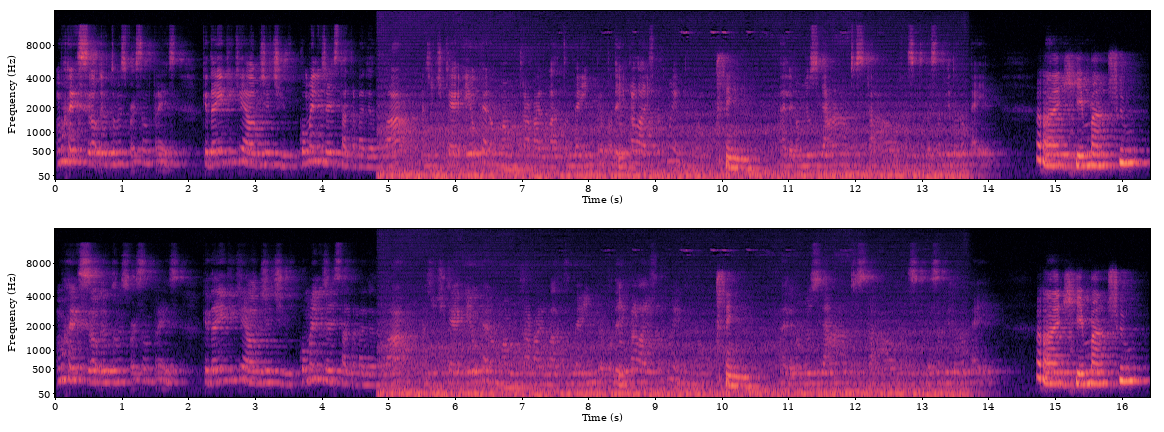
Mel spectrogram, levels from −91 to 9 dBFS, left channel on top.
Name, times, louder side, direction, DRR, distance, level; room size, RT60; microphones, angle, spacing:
voice 1, 0.0-9.8 10.8-14.0 14.8-15.6, left 2 dB, 70° left, 6 dB, 5.6 m, -33 dB
sound 1, 4.8-13.7, equal, 20° left, 3.9 m, -32 dB
voice 2, 9.9-10.5 14.7-16.2, equal, 10° right, 3 dB, 2.4 m, -23 dB
25.0 x 20.5 x 7.8 m, 1.1 s
head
